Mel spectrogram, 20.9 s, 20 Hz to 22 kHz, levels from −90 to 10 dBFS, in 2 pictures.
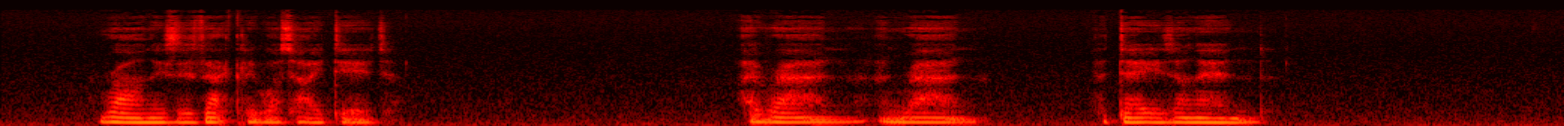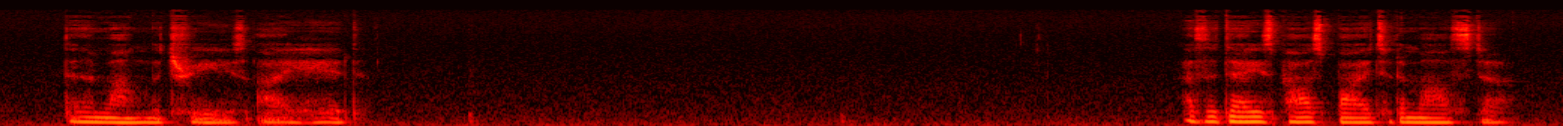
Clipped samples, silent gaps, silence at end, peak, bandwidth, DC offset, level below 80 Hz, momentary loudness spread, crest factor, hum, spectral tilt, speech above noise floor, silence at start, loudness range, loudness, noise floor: under 0.1%; none; 0.2 s; -20 dBFS; 16 kHz; under 0.1%; -68 dBFS; 25 LU; 22 dB; none; -4.5 dB/octave; 26 dB; 0.2 s; 22 LU; -39 LUFS; -64 dBFS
